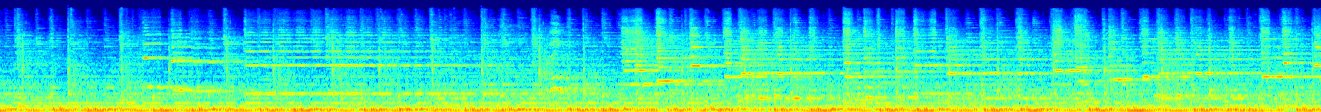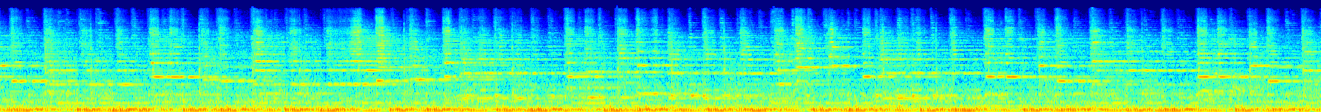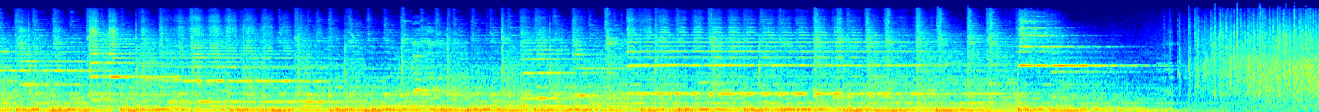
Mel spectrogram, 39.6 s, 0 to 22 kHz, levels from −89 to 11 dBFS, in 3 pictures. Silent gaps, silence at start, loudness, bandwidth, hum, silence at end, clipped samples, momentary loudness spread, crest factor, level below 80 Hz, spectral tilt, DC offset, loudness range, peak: none; 0 s; -18 LUFS; 15.5 kHz; none; 0 s; under 0.1%; 4 LU; 14 dB; -22 dBFS; -5 dB/octave; under 0.1%; 2 LU; -4 dBFS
